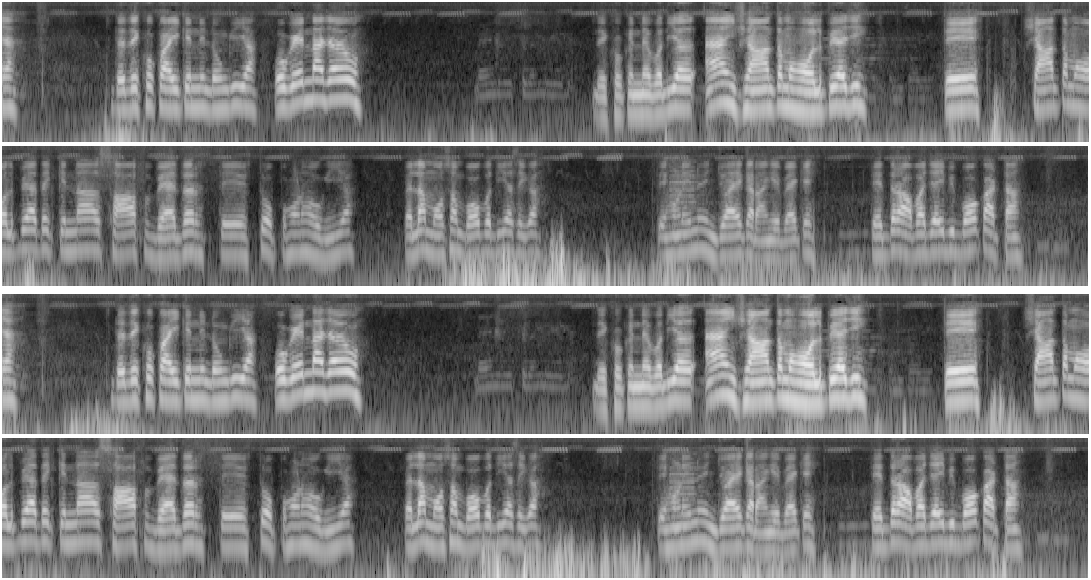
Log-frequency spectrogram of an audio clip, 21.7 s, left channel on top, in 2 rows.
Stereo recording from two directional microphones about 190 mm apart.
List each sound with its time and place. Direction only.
1.1 s speech: 10° left (ahead or behind)
5.9 s speech: centre (ahead or behind)
17.4 s speech: 5° right (ahead or behind)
